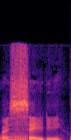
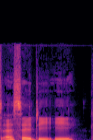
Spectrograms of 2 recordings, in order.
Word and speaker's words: Sade: Sadie or Sade. It's Sade.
